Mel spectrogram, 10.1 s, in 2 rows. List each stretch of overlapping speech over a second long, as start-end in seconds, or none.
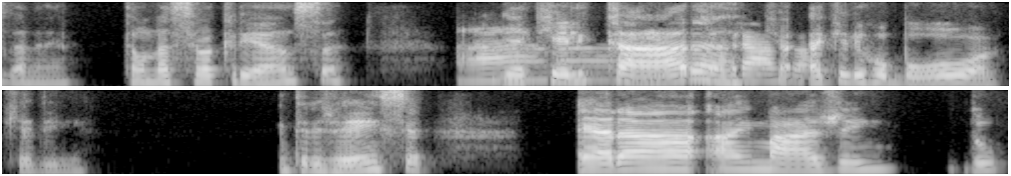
2.5-4.0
